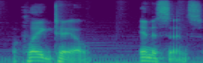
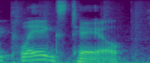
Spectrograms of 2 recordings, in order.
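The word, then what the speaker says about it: A Plague Tale: Innocence: stream we play um a plague tale innocence i said it right this time chad i didn't add the s to the end i didn't say plague's tale yes progress so we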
